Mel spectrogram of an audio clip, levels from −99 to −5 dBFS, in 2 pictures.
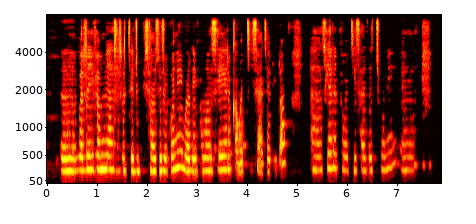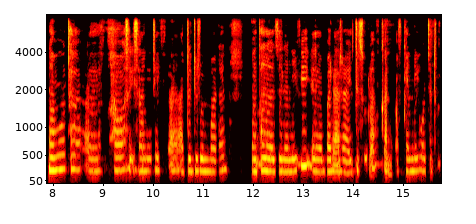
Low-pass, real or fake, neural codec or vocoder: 7.2 kHz; fake; codec, 16 kHz, 16 kbps, FreqCodec, larger model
